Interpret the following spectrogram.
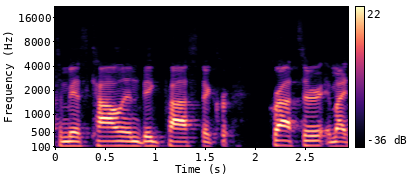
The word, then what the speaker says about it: Crotser: Be sure not to miss Collin BigPasta Crotser. Am I saying your last name right? You are. Sure. It's Crotser. Yep, it's German.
